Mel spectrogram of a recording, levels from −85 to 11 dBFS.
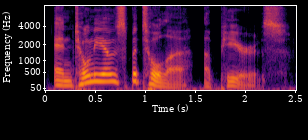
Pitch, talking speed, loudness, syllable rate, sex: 130 Hz, 70 wpm, -18 LUFS, 3.6 syllables/s, male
